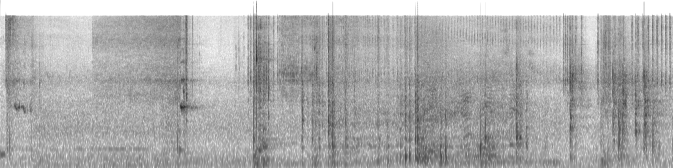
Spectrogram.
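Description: BMX bike rolling over concrete, with steady tyre noise and a denser run of knocks and clatters from about three seconds in as it rides through the bowl.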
